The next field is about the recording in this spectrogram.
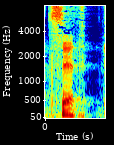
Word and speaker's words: Sith: Sith.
